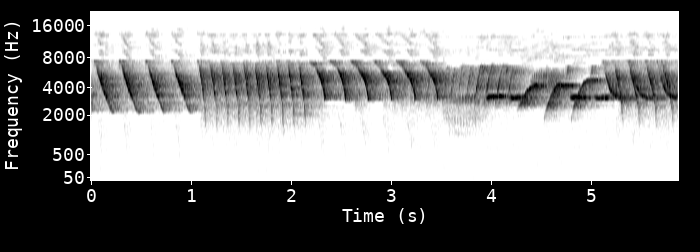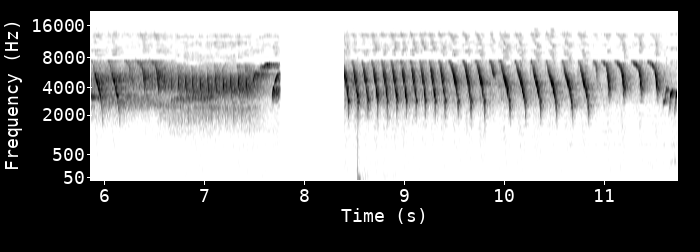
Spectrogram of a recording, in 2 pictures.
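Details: Continuous canary song of loud, rapid rolling trills and chirps, with a brief break of silence before the fast trilling starts again.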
